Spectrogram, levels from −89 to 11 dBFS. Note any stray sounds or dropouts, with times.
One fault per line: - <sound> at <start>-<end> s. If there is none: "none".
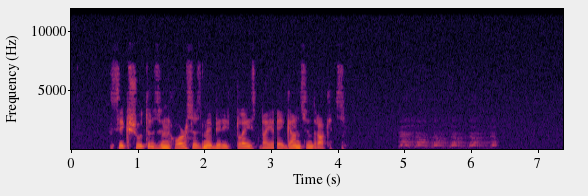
- dropout at 3.0-3.1 s
- bark at 4.9-6.5 s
